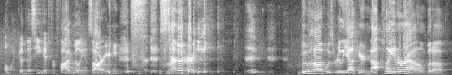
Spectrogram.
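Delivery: high, loud, startled yelling with a laugh; excited shout that gets carried away; real loud outburst. Real, not acted. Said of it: "I got a bit loud there".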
